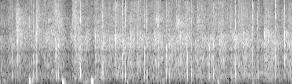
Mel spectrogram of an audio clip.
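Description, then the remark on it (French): An audience applauds the author Fibre Tigre steadily, dense overlapping claps filling the space at moderate volume, with a few louder hand claps standing out near the start. “Maintenant, on peut applaudir Fibre Tigre.”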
